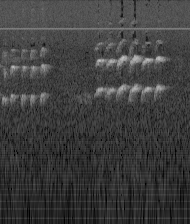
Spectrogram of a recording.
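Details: Female white pet bird heard through a screen door, a male nearby: two runs of five or six evenly spaced, slightly nasal chirps, the second run pitched higher and louder than the first.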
